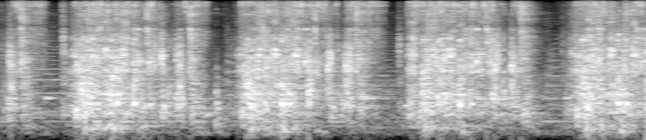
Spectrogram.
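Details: Two-stroke engine with spark present but a wet plug, four rough pull-start bursts that turn over without catching; flooded, which the owner attributes to a bent reed valve letting fuel back.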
